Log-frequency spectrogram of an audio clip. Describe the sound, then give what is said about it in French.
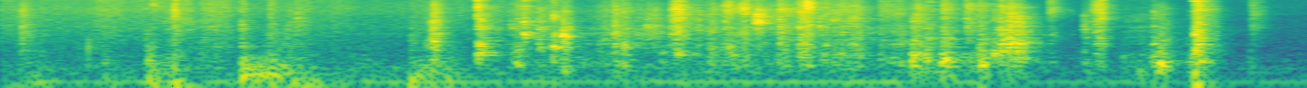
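Someone making themselves a coffee with a coffee maker: irregular clicks, knocks and cup clatter over a steady low mechanical hum, with no one speaking. “Ah, il y a une cafetière ici, j'avais pas vu. Attendez, je vais me faire un café.”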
